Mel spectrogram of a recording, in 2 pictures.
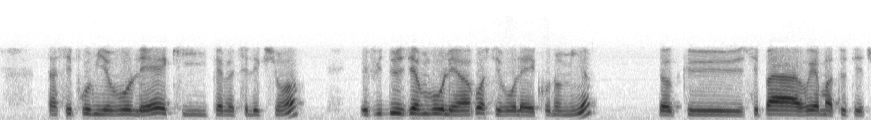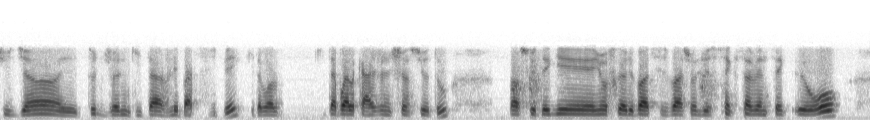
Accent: Haiti; c'est moi-même qui ai une chance de participer en tant que haïtien. Et c'est moi-même comme seul haïtien

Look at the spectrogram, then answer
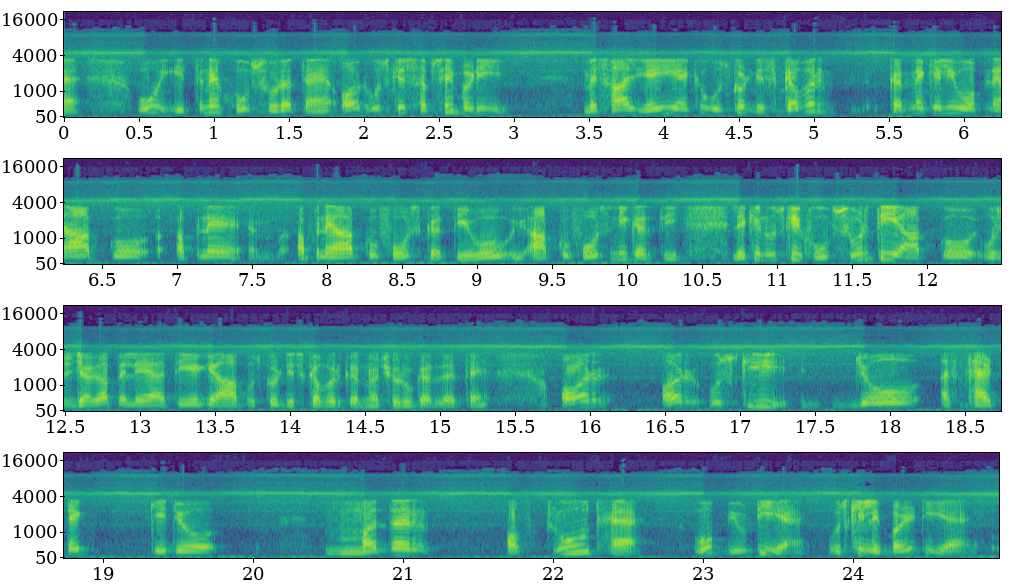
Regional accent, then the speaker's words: Rodu Sultan, Punjab, Pakistan; میرا گاؤں روڈو سلطان ہے, جس میں ایک ہندو سینٹ ہے اور دوسرا جو ہے وہ مسلمان ہے, دونوں کی قبریں ایک پاس ہے.

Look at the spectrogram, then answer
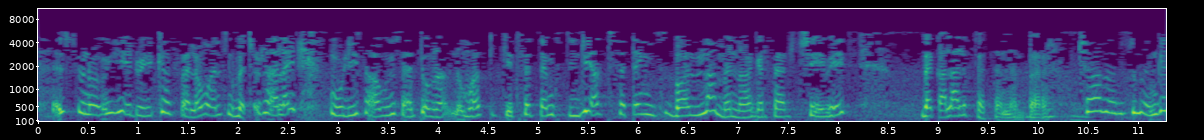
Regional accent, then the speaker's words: Addis Ababa, Ethiopia; ከአዲስ አበባ ነው የመጣሁት።

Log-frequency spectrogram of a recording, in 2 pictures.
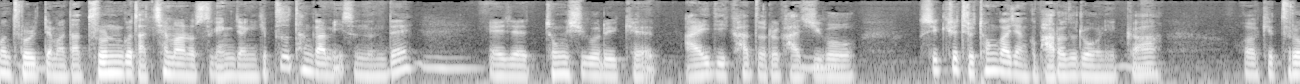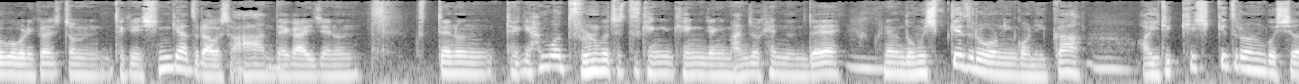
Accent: North Korea; 제가 북한에서 왔다고 해도

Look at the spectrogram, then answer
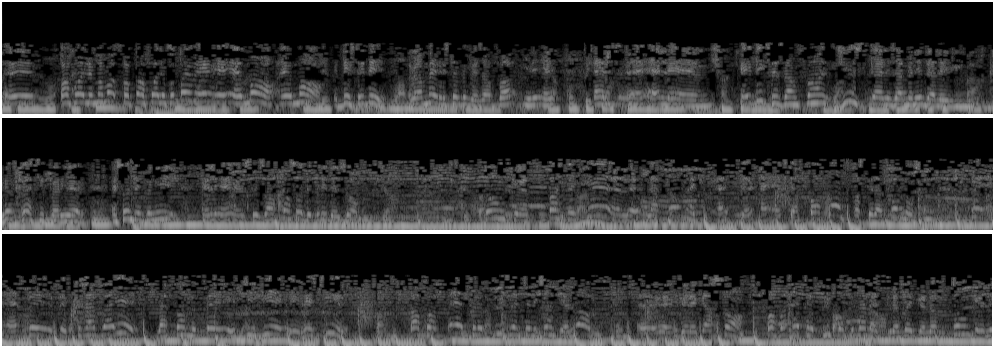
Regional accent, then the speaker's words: DR Congo; Ici, chez moi, en RD Congo

